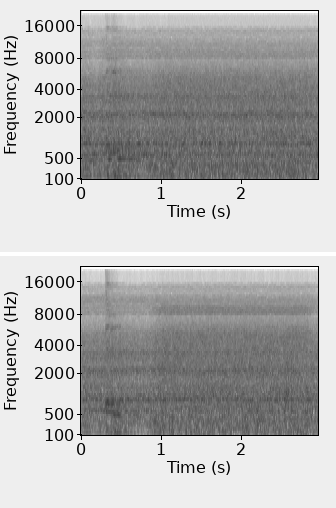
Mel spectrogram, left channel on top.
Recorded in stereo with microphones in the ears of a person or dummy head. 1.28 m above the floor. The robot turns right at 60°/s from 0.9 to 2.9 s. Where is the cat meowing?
No cat meowing in this recording.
